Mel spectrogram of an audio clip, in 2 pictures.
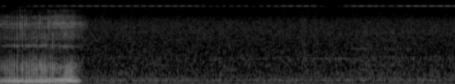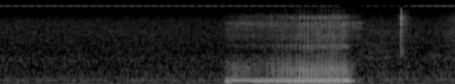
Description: Wake up sleepy head.. Snoring loud as heck..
